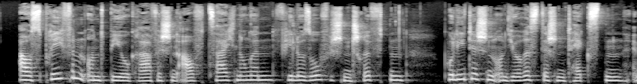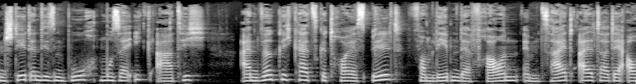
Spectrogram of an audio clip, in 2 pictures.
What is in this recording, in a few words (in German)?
Sprachdemo Sachtext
